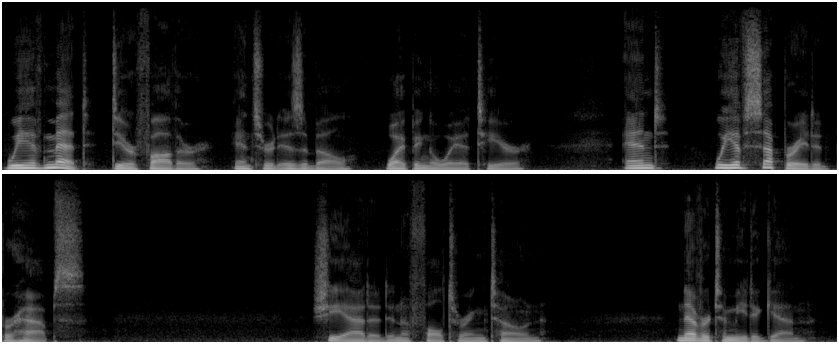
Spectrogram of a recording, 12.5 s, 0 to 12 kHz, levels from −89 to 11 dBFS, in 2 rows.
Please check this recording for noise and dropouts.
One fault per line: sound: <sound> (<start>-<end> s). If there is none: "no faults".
no faults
